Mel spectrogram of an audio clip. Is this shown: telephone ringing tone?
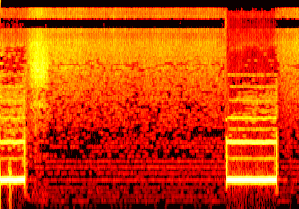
yes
